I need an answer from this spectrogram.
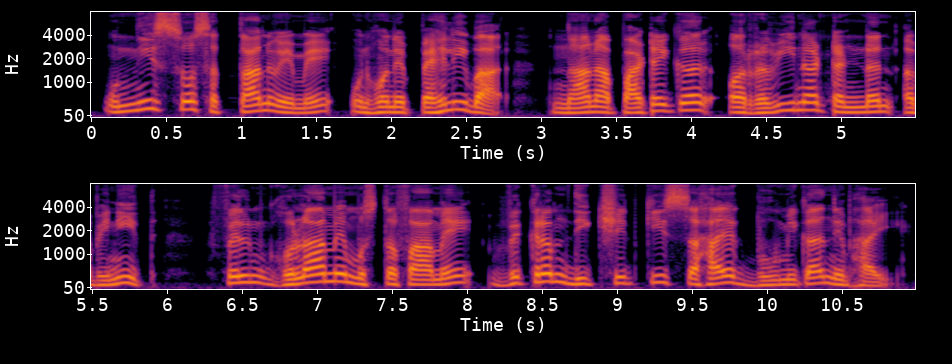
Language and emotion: Hindi, neutral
